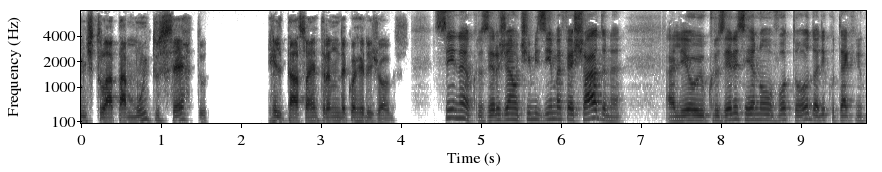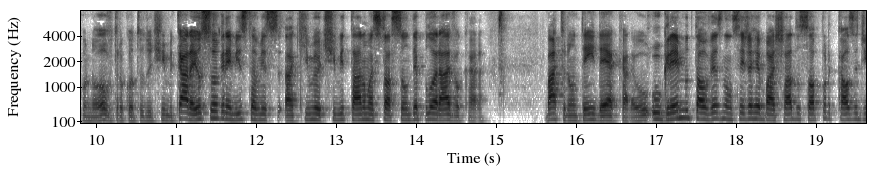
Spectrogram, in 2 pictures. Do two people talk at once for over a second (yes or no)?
no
